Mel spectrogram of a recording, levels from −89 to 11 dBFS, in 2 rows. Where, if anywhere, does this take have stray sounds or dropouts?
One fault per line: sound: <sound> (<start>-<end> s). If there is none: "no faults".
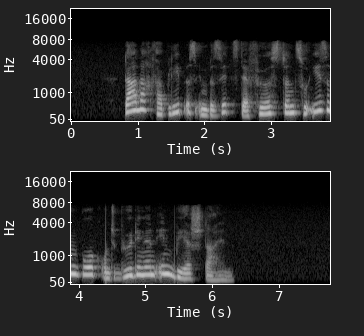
no faults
